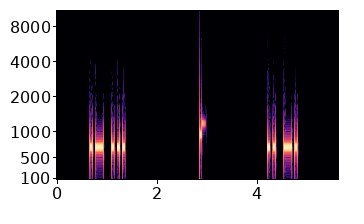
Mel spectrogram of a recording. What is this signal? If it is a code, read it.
Morse code, heard as a keyed tone, about 22 wpm, 700 Hz. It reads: AS IN
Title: Two Letter Words - 22wpm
